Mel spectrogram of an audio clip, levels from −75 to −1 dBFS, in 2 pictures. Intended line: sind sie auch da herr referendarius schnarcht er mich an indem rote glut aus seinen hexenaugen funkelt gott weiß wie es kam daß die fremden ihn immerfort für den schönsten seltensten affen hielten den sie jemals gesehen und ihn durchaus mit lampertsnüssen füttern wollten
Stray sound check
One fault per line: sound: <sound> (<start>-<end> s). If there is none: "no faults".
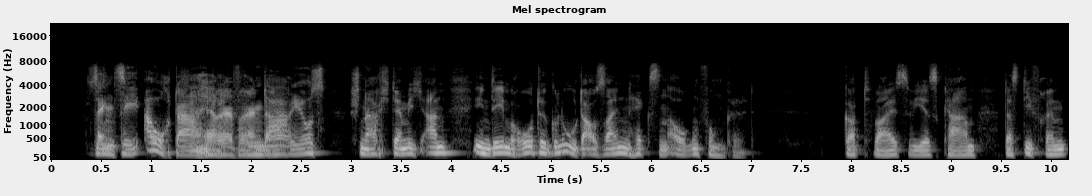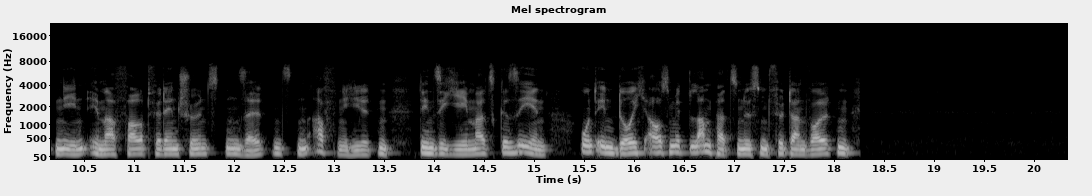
no faults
